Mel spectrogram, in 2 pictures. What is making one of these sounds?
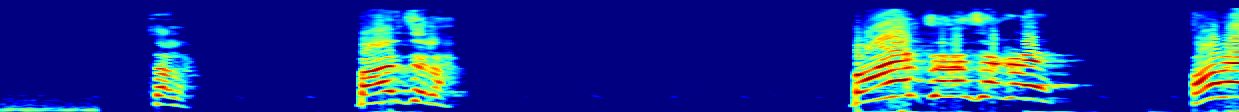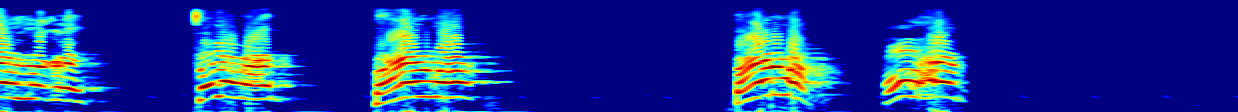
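A middle-aged woman shouts angrily and loudly, close by.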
